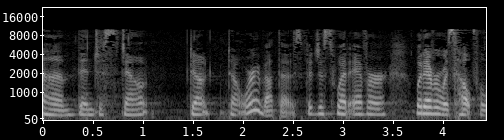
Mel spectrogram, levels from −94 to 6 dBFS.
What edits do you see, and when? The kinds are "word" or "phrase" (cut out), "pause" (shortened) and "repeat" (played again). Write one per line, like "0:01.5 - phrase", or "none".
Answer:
none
